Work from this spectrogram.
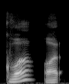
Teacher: लेकिन व्यंजन यानी कॉन्सोनेंट्स हमेशा स्वरों पर निर्भर रहते हैं। मतलब आप बिना स्वर के व्यंजन बोल ही नहीं सकते। जैसे क की जो आवाज है ना वह असल में क और अ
